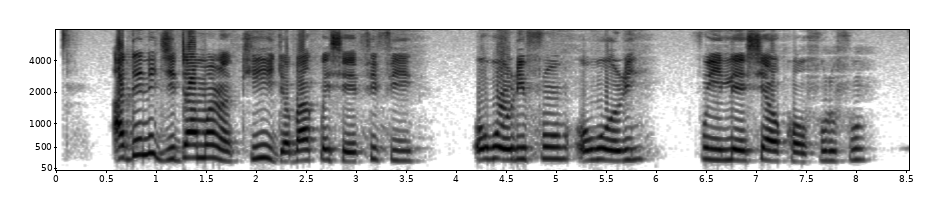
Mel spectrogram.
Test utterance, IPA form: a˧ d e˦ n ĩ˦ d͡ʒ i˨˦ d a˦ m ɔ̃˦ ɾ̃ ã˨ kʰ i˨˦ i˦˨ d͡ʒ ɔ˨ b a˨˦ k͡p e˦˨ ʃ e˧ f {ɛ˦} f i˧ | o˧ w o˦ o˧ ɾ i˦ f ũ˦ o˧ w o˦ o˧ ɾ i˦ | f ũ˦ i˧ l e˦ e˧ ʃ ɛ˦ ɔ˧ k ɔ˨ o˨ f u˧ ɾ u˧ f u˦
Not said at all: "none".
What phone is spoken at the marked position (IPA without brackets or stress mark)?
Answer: i˦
